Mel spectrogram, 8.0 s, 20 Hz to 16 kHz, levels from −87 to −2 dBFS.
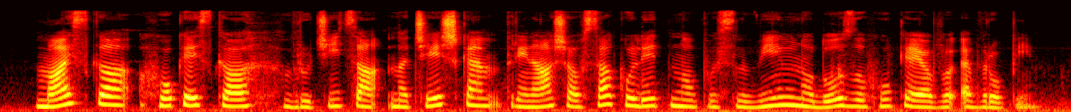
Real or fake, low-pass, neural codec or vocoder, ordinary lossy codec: fake; 10.8 kHz; vocoder, 24 kHz, 100 mel bands, Vocos; none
